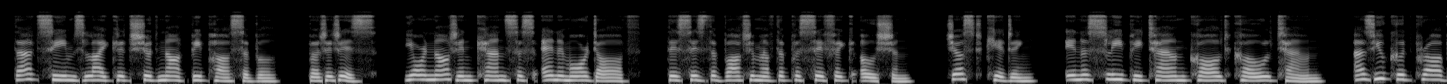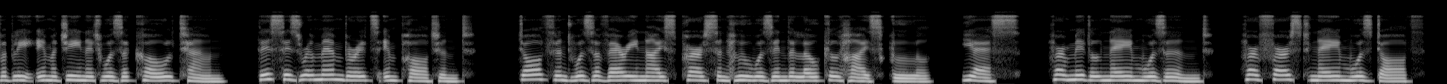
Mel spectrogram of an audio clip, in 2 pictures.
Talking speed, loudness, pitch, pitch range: 155 wpm, -21 LUFS, 190 Hz, 170-200 Hz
